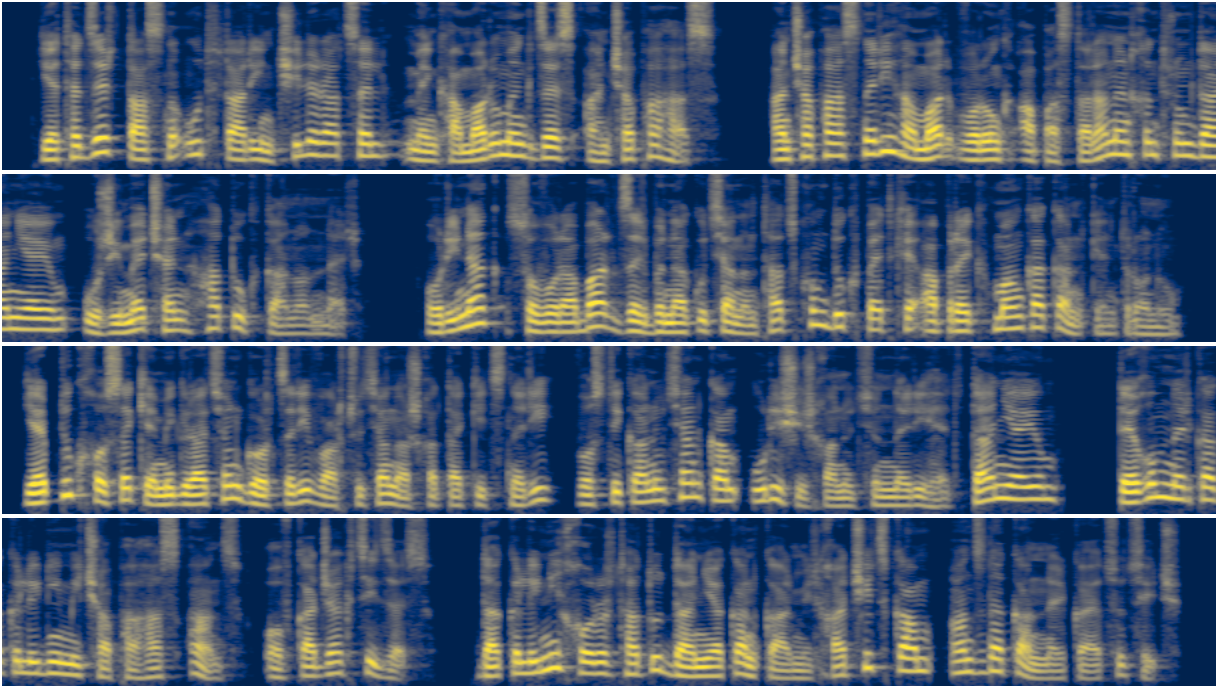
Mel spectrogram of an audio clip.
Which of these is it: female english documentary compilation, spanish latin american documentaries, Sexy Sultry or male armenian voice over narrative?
male armenian voice over narrative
